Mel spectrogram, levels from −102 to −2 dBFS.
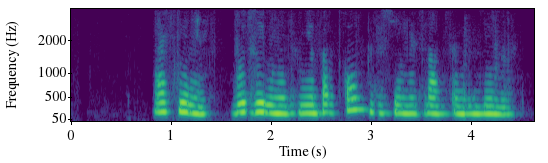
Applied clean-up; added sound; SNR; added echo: neural mask model DeepFilterNet 3.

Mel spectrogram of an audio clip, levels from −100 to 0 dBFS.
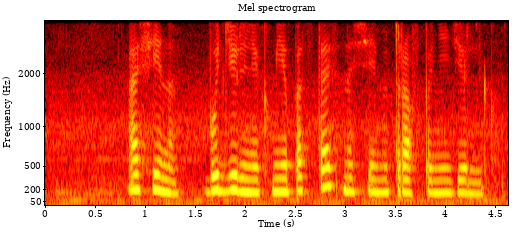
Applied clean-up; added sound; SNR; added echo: none; none; none; none.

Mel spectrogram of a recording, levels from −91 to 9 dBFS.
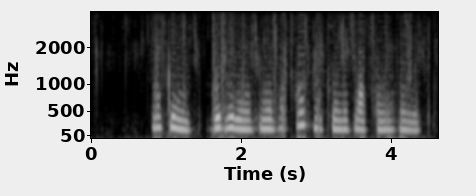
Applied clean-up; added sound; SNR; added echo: neural separator model SepFormer WHAMR!.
